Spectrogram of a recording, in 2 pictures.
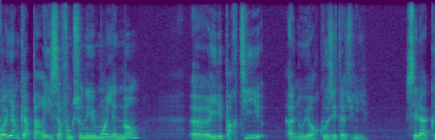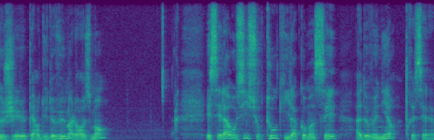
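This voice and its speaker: A man with a southern French accent speaks at a fairly slow pace in a fairly high voice, leaving long, frequent pauses. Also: ordinary pitch variation. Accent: southern French (Midi). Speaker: photographer, former studio assistant. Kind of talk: personal recollection monologue. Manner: hesitant, many filler sounds.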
